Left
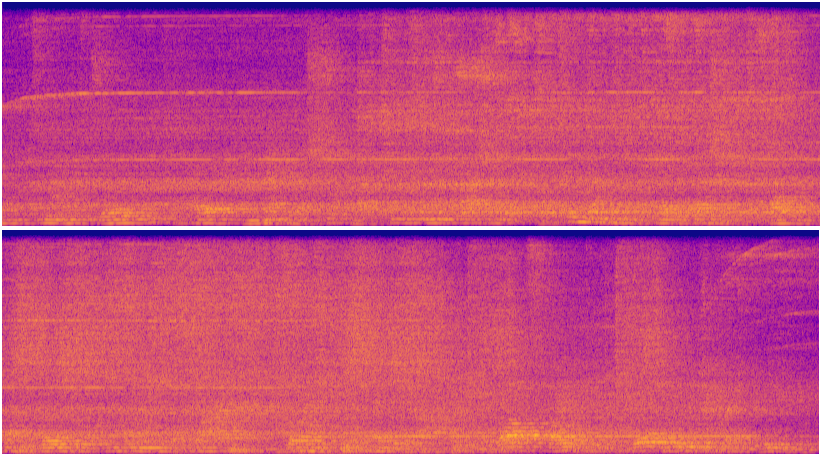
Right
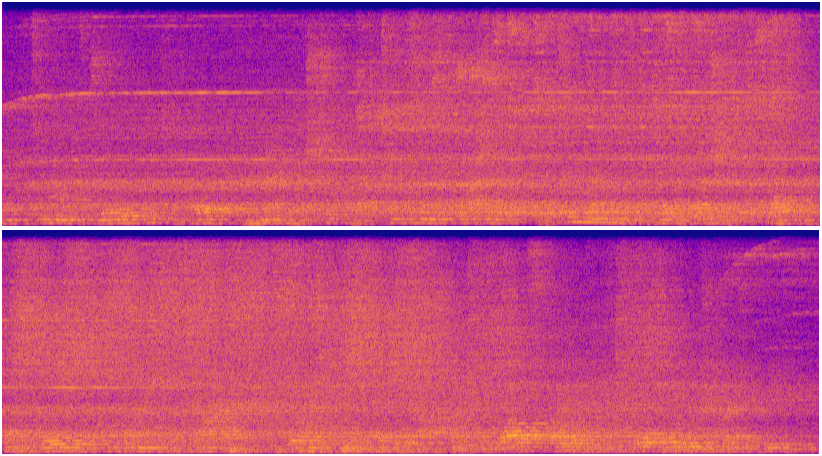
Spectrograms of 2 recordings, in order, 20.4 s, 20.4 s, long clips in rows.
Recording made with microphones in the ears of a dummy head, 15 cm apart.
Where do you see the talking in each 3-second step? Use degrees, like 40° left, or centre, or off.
50° right, 40° right, 20° right, centre, 30° left, 40° left, 40° left.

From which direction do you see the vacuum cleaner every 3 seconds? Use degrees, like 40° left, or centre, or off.
50° right, 50° right, 40° right, 40° right, 20° right, 10° left, 50° left.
